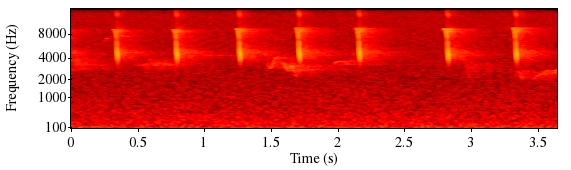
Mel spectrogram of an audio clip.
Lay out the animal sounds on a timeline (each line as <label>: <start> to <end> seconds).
Eastern Chipmunk (Tamias striatus): 0.0 to 3.6 seconds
